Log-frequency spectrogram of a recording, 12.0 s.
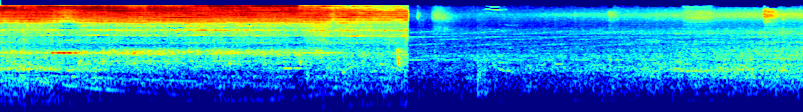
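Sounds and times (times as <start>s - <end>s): train wheel squeals: 0.0s - 7.6s
diesel train running: 0.0s - 12.0s.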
